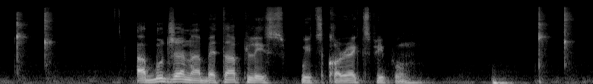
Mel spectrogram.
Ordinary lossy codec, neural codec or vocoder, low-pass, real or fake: Opus, 24 kbps; autoencoder, 48 kHz, 128 numbers a frame, DAC-VAE, trained on Japanese speech; 14.4 kHz; fake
